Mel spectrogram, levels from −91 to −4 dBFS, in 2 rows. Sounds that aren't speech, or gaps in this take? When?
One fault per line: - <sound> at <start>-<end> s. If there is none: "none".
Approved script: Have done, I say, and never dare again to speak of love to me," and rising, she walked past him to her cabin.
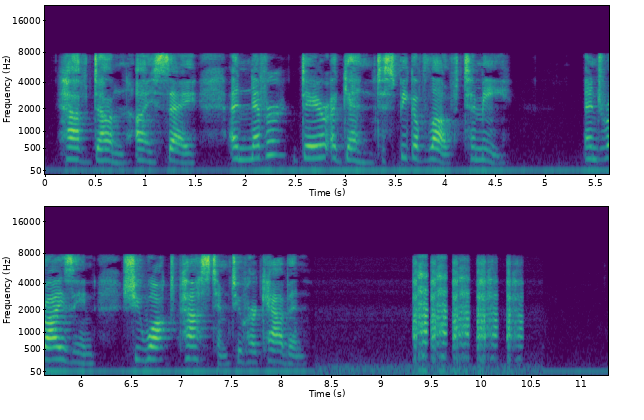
- laugh at 9.3-10.4 s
